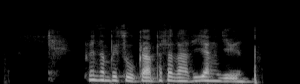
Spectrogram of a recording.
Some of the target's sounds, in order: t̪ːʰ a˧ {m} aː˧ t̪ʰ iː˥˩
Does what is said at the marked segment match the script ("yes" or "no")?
no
